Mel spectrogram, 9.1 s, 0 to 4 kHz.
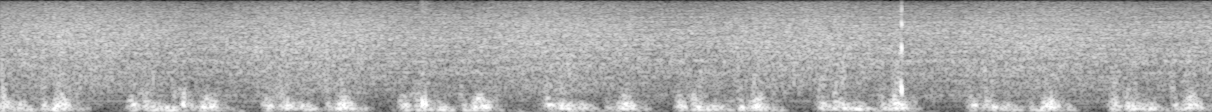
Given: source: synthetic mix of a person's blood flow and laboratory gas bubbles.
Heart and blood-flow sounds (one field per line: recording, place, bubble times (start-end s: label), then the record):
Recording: Doppler ultrasound of blood flow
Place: precordium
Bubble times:
1.27-1.46 s: bubbles
3.14-3.25 s: bubbles
6.72-6.81 s: bubbles
From the record:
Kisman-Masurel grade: 123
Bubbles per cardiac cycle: 1 to 2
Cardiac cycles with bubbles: 10 to 50%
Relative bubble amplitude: loud (0.450 to 0.775)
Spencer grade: 2 (many but less than half of the cardiac periods contain bubble signals, singularly or in groups)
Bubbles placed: anywhere in the cardiac cycle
